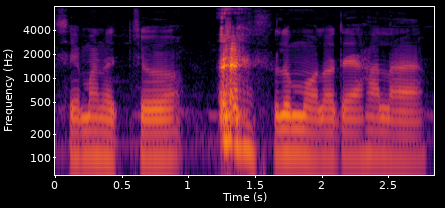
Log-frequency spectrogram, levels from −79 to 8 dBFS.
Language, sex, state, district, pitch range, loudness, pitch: Chakma, male, Tripura, West Tripura, 100-110 Hz, -22 LUFS, 105 Hz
